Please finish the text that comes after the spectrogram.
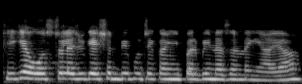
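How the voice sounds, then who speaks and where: A woman's voice: on the high side, steady tone, brisk. A woman teacher walking students through a tax filing form step by step, mixing English phrases into Hindi and checking in often. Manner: explains step by step, repeats "ठीक है" to check in. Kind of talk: screen-share tax filing lesson.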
